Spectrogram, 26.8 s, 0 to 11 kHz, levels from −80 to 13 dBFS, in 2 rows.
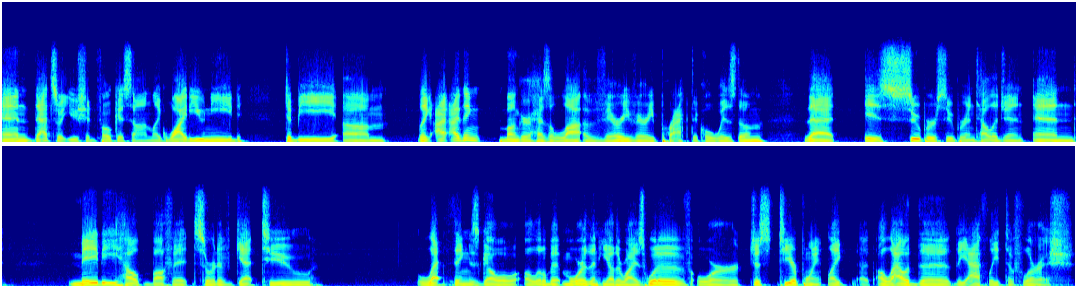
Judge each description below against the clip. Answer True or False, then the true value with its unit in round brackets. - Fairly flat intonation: False (3.8 semitones)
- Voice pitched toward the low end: True (105 Hz)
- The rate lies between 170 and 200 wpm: False (145 wpm)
